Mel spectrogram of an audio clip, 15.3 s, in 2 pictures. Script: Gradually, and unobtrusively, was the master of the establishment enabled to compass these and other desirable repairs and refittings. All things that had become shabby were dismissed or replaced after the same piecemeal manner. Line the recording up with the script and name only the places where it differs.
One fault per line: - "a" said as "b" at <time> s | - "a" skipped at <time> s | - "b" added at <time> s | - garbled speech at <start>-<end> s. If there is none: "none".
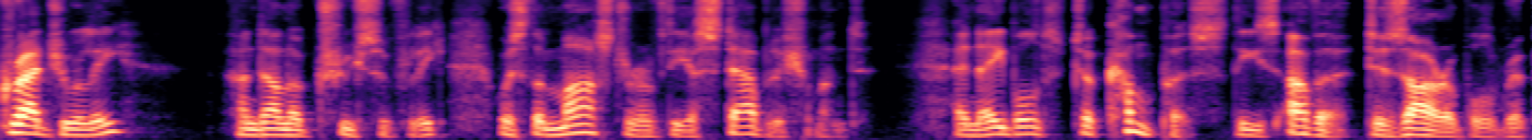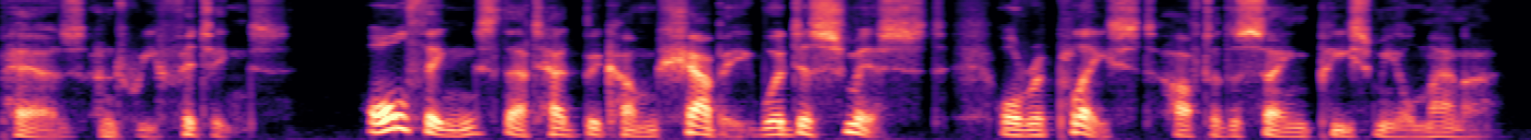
- "and" skipped at 6.4 s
